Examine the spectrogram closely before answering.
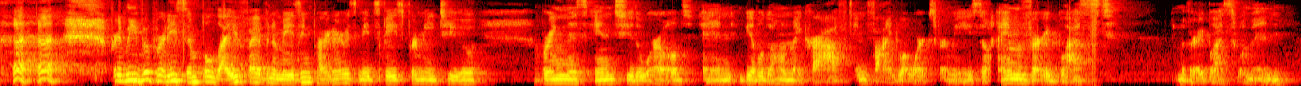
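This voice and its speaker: Amid noticeable background noise, a woman with an American accent speaks at a moderate pace in a very deep, low voice with lively intonation. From New Hampshire, US. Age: 40s. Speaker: yoga teacher. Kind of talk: podcast interview.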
